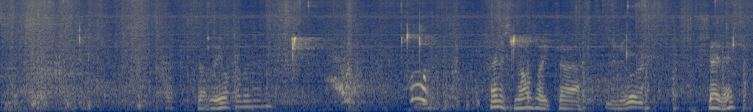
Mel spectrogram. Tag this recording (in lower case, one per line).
speech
